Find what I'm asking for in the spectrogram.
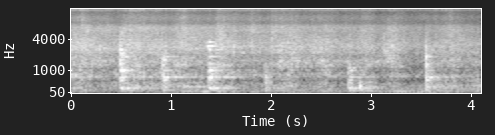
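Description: Ground masala fries in a pan, and a spoon scrapes and stirs it in about eight regular strokes under a soft, continuous sizzle, close and clear with no talking.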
